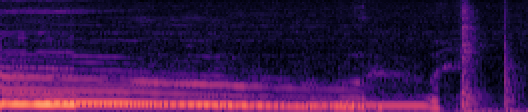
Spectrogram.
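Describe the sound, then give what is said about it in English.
A dog lets out one long, loud howl that holds steady and then slowly sinks in pitch over about three seconds, followed by two short, sharp bursts of noise. “Woof. That's a big woof.”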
